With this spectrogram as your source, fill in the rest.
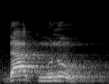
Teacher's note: يعني يجعل الذال دالا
